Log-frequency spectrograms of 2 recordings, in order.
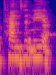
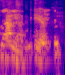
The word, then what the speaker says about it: Tanzania: He's from Tanzania, but or Tanzania is the way they pronounce it. Tanzania.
